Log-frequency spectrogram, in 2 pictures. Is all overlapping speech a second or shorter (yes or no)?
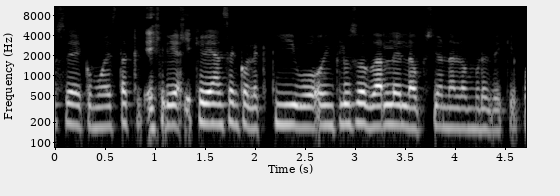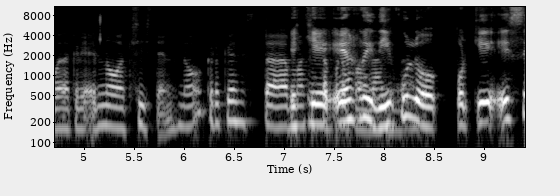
no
